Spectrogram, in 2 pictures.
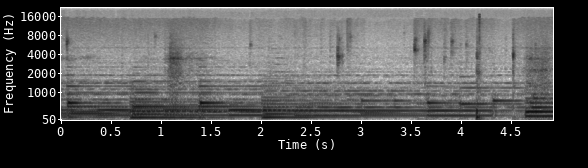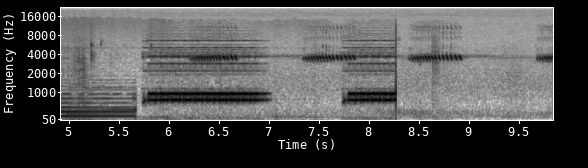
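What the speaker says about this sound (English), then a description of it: "you have a phone call" An old-style telephone rings in the video game Higurashi no Naku Koro ni Rei, repeated electronic bell bursts cutting in after a soft melodic music passage, with no talking.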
